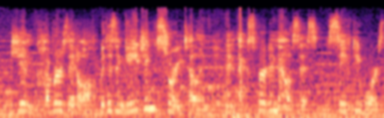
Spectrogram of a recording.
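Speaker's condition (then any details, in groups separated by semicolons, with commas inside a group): No condition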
